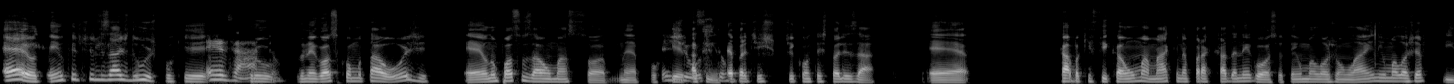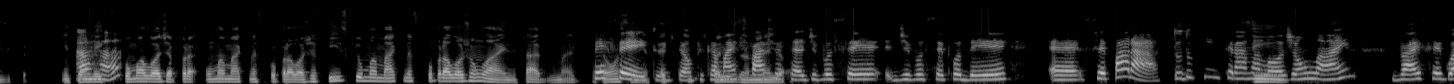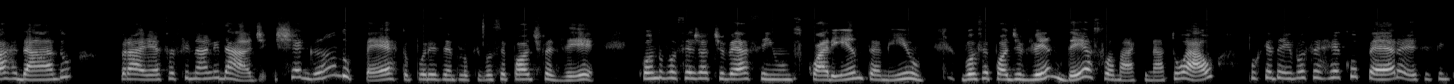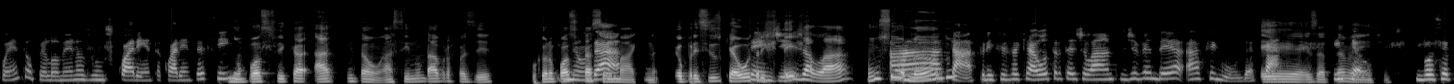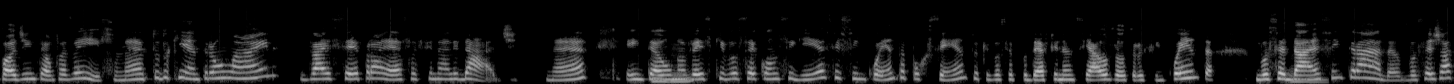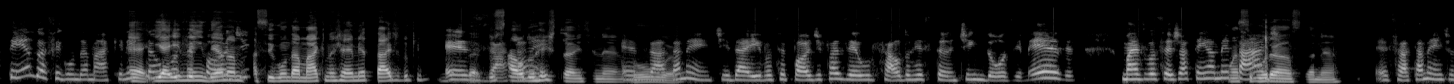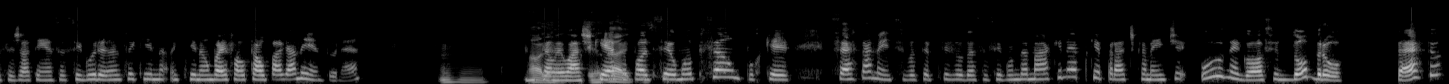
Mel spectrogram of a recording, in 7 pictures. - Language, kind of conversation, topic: Portuguese, advice, Como posso dividir uma meta grande em passos menores e alcançáveis?
- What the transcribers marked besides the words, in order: other background noise; distorted speech; tapping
